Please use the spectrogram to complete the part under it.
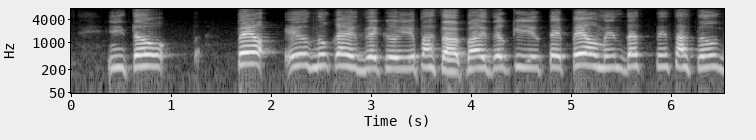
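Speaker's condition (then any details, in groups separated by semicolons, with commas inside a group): Cerebral palsy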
